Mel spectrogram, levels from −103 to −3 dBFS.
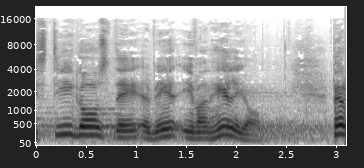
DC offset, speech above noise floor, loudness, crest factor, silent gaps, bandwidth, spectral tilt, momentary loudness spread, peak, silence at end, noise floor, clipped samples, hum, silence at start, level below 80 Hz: under 0.1%; 21 dB; -24 LUFS; 16 dB; none; 15 kHz; -6.5 dB/octave; 20 LU; -6 dBFS; 0 s; -44 dBFS; under 0.1%; none; 0 s; -68 dBFS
